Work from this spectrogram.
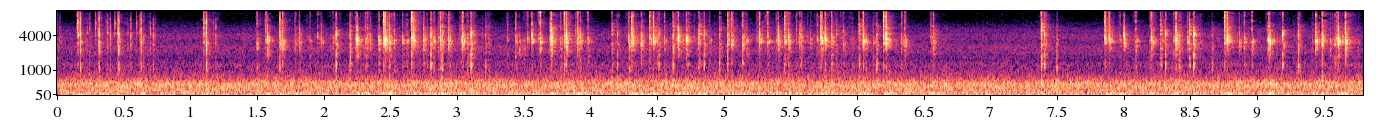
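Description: Two hands type with the fingertips on a purple-case mechanical keyboard with plastic keycaps. They make a rapid, steady stream of sharp, bright clicks with a brief lull near the seven-second mark. A constant low rumble sits beneath the clicks.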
